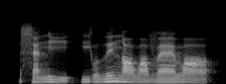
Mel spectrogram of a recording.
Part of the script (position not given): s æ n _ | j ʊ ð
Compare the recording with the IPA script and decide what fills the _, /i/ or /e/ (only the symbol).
i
